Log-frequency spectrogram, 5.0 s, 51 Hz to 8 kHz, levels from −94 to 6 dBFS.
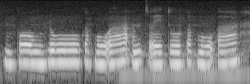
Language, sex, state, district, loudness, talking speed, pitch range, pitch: Mizo, female, Mizoram, Aizawl, -14 LUFS, 145 wpm, 175-190 Hz, 180 Hz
